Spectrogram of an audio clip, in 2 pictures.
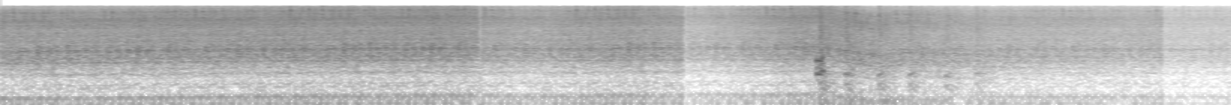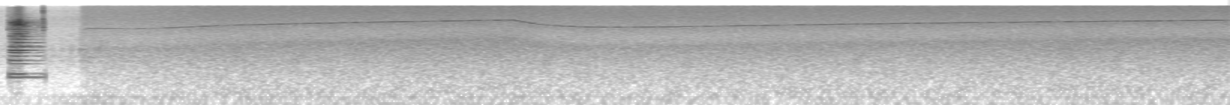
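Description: A bus engine rumbles low and steady, with a whine that slowly rises.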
